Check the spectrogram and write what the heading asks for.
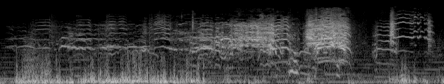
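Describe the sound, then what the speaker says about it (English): A flock of seagulls squawking and attacking at close range, loud harsh cries and shrieks overlapping in rapid bursts, one especially piercing call near the middle. "a flock of seagulls decided to attack us"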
